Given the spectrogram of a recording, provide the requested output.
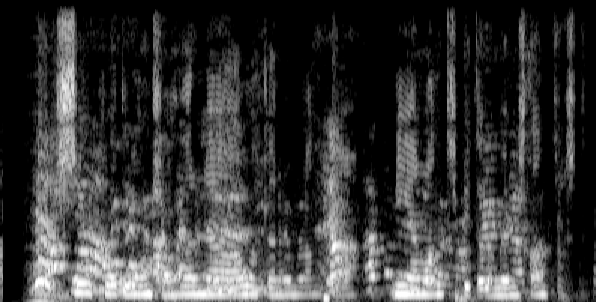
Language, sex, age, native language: Icelandic, male, 12, Icelandic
